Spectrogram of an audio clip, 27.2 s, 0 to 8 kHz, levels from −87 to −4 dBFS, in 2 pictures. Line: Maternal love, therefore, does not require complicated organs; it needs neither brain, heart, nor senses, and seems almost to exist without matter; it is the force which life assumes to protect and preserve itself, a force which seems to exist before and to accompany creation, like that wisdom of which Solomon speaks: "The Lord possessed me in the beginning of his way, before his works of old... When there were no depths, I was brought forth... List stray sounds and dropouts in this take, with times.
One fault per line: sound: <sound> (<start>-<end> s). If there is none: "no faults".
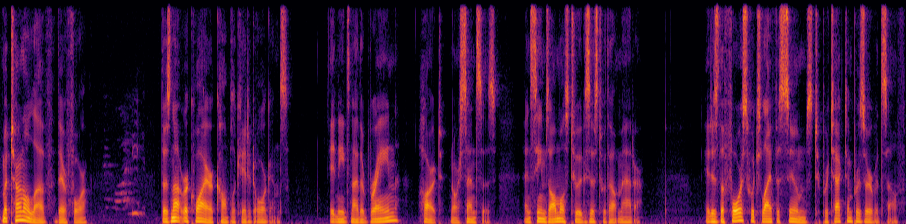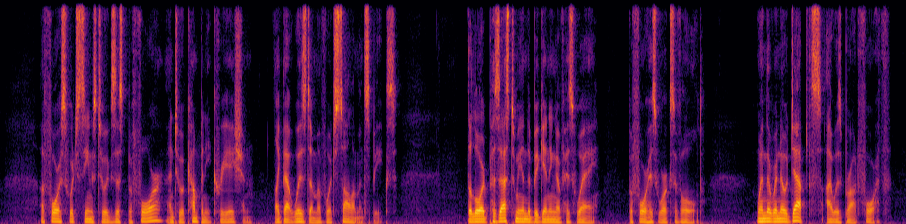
sound: laugh (1.5-2.2 s)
